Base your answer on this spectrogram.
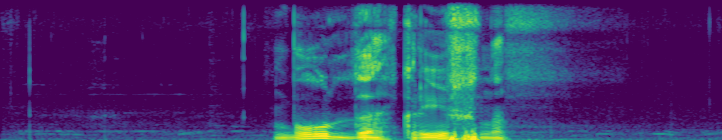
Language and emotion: Russian, sad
